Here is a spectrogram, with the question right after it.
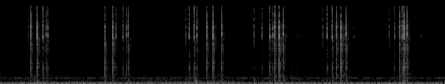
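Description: Long natural nails tap and scratch on a solid, dark wood-grain tabletop, making quick, bright clicks and short scrapes in clustered bursts over a low steady hum. Each tap stops short with almost no ring.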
